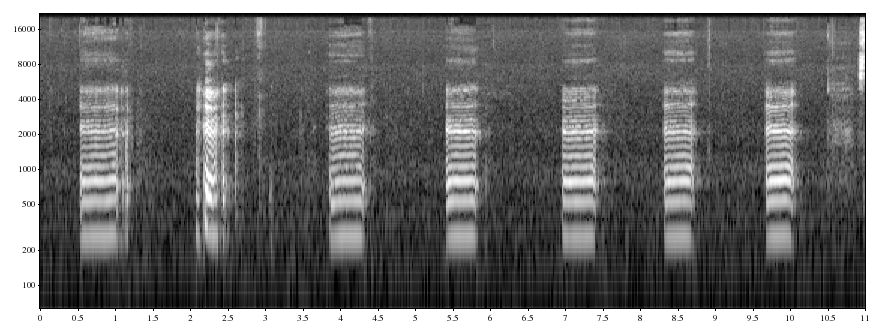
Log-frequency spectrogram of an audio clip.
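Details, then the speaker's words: Adult physical exam for difficulty breathing, vocal resonance test: patient repeatedly says "77" at a steady pitch over the chest; louder, clearer transmitted voice is called bronchophony. "Jadi jika tadi pemeriksaan 77 nya terdengar suara yang lebih keras dan jelas itu disebut bronkofoni"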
